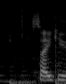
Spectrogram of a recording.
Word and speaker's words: Psyche: sorry Chrono Trigger fans psyche is the proper pronunciation since it's named after the Greek goddess yeah no I acknowledge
